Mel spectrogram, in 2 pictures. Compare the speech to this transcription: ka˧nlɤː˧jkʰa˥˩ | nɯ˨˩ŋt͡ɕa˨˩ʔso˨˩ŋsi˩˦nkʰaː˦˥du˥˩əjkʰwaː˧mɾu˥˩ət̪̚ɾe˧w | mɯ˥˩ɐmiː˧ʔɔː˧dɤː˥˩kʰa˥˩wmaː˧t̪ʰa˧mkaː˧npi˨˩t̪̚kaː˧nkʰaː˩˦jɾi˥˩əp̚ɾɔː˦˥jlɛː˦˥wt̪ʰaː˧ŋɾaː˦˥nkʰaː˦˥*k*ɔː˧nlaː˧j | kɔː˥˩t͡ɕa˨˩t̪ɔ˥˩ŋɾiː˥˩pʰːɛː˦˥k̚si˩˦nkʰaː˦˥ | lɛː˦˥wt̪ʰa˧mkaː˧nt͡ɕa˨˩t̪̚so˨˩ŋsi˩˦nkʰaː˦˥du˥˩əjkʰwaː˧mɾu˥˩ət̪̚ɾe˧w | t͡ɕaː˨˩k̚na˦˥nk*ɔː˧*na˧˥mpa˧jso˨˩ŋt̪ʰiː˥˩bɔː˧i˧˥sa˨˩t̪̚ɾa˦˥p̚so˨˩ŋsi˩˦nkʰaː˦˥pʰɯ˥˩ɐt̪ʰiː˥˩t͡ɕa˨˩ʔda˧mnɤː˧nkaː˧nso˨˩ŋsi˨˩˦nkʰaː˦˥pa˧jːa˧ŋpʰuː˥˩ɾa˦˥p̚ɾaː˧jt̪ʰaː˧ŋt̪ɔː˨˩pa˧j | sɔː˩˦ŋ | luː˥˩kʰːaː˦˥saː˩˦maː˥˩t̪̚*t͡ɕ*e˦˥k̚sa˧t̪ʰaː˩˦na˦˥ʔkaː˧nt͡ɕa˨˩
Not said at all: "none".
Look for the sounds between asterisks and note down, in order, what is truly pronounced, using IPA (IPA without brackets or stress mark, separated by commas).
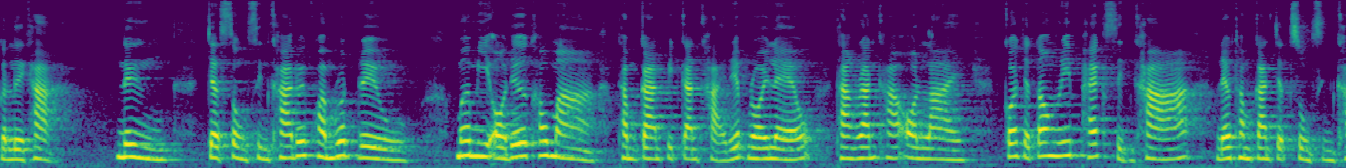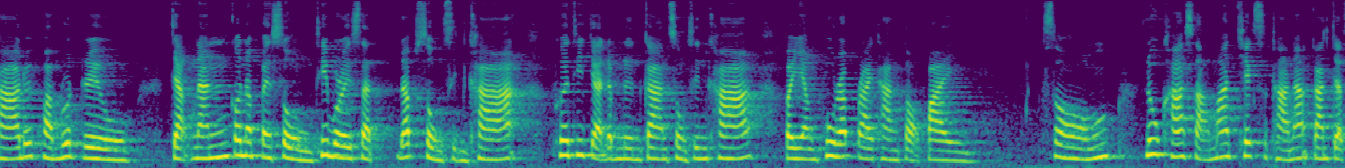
ʔ, ɔː˥˩, t͡ɕʰ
